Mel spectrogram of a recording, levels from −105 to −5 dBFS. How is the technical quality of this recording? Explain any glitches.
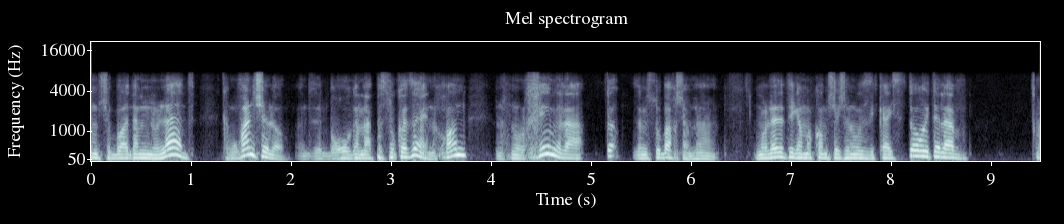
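Technical quality is poor. The speech carries heavy AMR wideband (HD Voice) codec damage for the whole clip. At this rate the codec models the voice with a sparse pulse excitation through a vocal tract filter, and there aren't enough bits to get that excitation right. The result is a rough, raspy, buzzy texture on the voice. Nothing sits above about 7.4 kHz, and the top band is filled with shaped noise. The heavy damage points to AMR-WB's lowest mode, around 6.6 kbit/s.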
